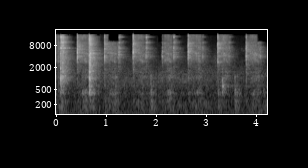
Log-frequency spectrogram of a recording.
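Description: Hand vegetable peeler scraping down a raw carrot: a quick run of short scraping strokes, about three a second.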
